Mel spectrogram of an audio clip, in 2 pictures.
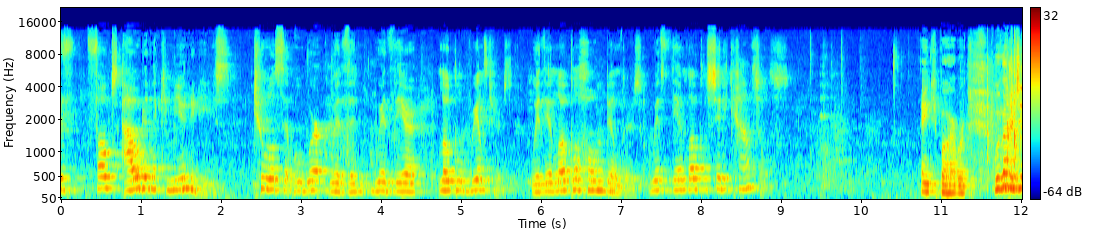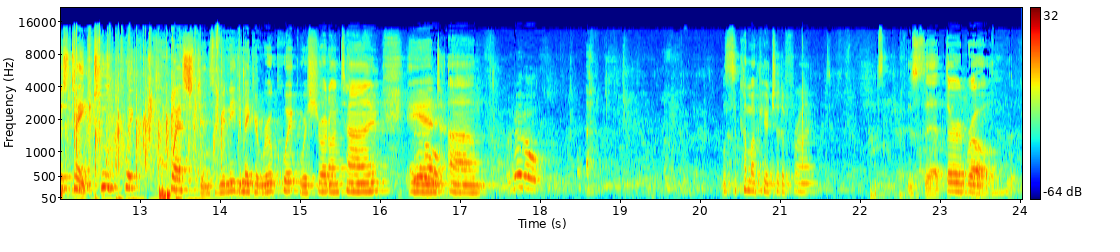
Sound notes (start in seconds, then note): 9.6 applause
